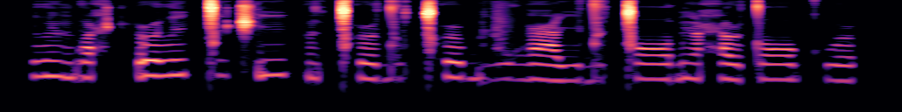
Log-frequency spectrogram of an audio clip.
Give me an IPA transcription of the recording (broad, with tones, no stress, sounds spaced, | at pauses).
l ĩ˨ ɡʷ ə˞˨ ħ t͡ʃʼ ə˞˦ l i˦ ǀ i̤˦ t͡ʃʼ iː˦ k ə̃˨ ǀʰ ə˞˨ d o̤˦˨ ǀʰ ə˞˦ b i̤˨ v ɔ̤˦ ʕ iː˨ d ə˦˨ ǀ ɔː˦ ɗ ĩ˦ ħ ə˞˦˨ t ɔː˦ kʷʰ ə˞˦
